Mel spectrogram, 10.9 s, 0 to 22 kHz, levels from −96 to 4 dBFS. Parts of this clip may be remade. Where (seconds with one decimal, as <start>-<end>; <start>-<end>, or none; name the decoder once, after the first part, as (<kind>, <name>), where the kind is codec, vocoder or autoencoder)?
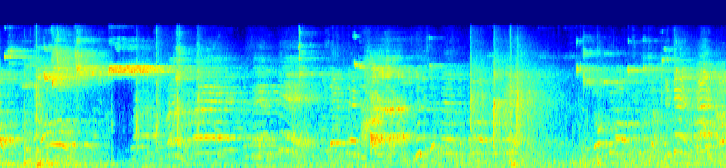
5.4-6.4 (codec, SNAC)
